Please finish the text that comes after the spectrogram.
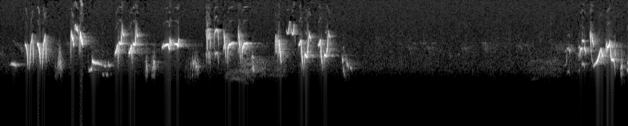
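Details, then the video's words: Siberian rubythroat singing, a recording used to lure birds into traps: rapid varied warbling phrases of chirps and trills for about five seconds, a silent gap, then a fresh burst of twittering begins. "Tiếng Oanh cổ đỏ để bẫy. นกคอทับทิม"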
